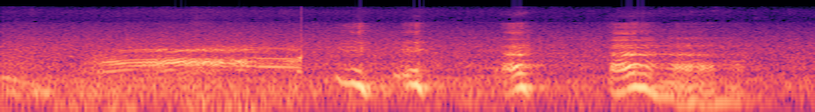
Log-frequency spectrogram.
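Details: Fighting cats: a drawn-out, wavering, mid-pitched yowl lasting about a second, followed by four short, sharp rising-and-falling cries spaced roughly half a second apart, with low background noise.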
